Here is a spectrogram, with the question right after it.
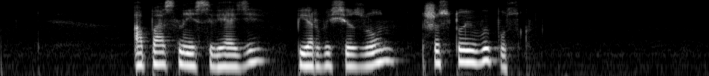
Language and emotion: Russian, neutral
